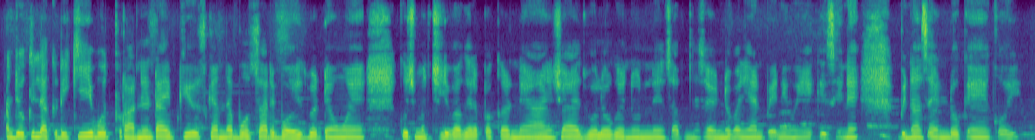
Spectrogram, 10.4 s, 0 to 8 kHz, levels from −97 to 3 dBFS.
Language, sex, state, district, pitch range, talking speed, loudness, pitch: Kumaoni, female, Uttarakhand, Tehri Garhwal, 205-220 Hz, 235 wpm, -15 LUFS, 210 Hz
